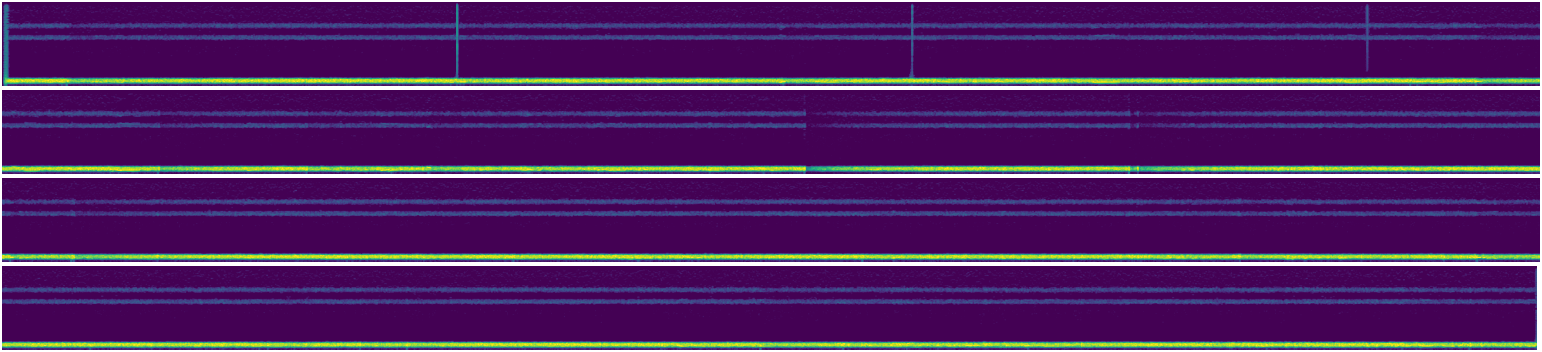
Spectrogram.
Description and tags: Empty Station
Found while scanning band-radio frequencies.
bending, Broadcast, circuit, FM, lo-fi, media, noise, radio, Sound-Effects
